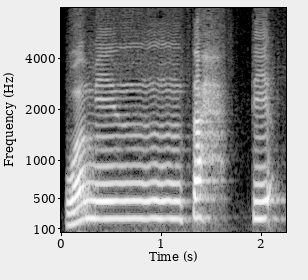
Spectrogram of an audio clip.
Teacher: huruf nun kosong bertemu dengan huruf ta hukumnya ikhfa Hakiki wajib dibaca dengan dua harakat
